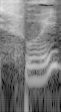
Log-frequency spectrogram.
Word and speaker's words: souris: Alors le mot une mot de la tortue est souris, deux syllabes, sou et ri, et je n'oublie pas le S muet à la fin.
